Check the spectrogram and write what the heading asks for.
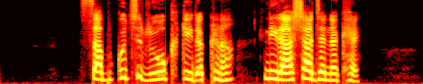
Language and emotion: Punjabi, fearful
